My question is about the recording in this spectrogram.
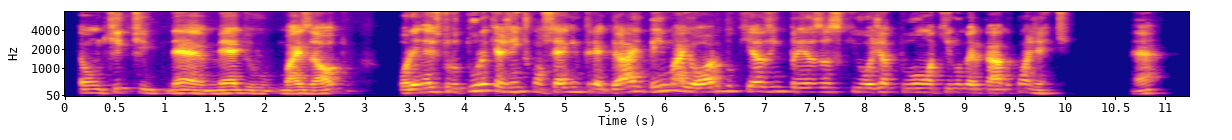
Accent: Londrina, Paraná, Brazil; now in Itapoá, Brazil; Eu morava em Londrina, sou natural de Londrina, e quando mudei para Itapoá

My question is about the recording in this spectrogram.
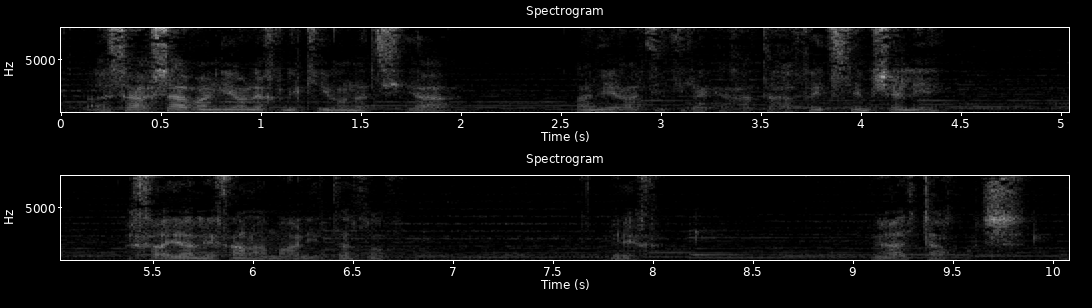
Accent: Paris, Île-de-France, France; also born or lived in Kfar Saba, Israel; now in Israel; גדלתי בצרפת, אה, בפריס

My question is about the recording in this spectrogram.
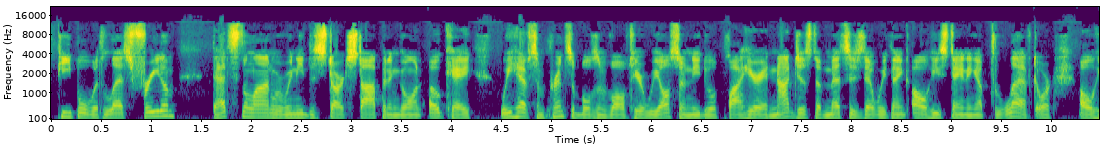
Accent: West Virginia, United States; also born or lived in Germany; I'm a hillbilly from West Virginia

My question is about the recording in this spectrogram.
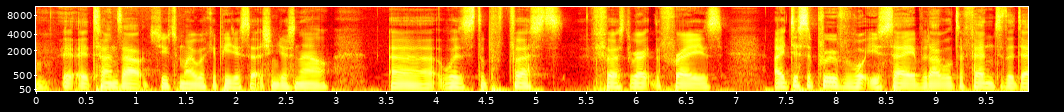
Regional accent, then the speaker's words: England, United Kingdom; the problem with being English

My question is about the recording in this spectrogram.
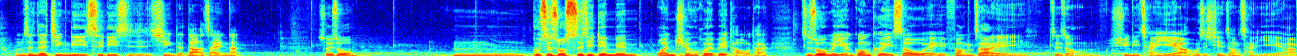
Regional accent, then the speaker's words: Taiwan; 我们台湾人

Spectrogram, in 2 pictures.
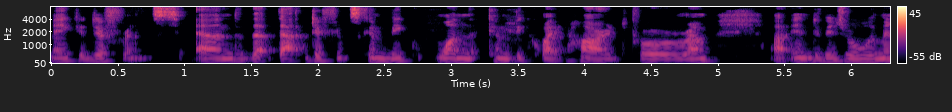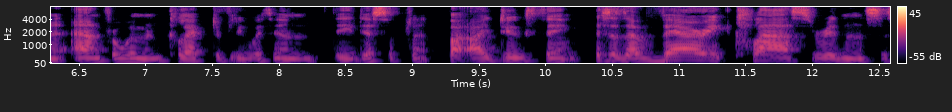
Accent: Canada; now in United Kingdom; I'm originally from Canada

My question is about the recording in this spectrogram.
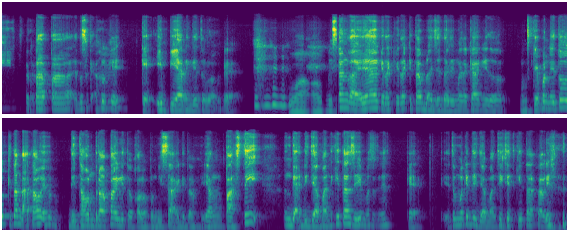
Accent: Kalimantan, Indonesia; moved away; Aku asal dari Kalimantan.

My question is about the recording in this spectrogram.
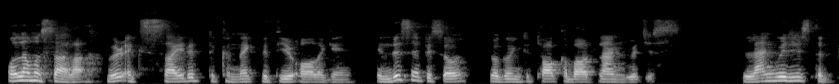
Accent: Tamil Nadu, India; first language Tamil; English is a second language; my native language is Tamil, which is the oldest surviving classical language

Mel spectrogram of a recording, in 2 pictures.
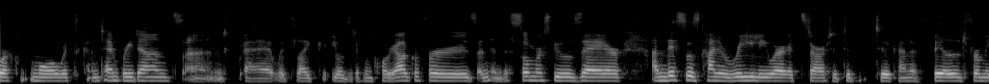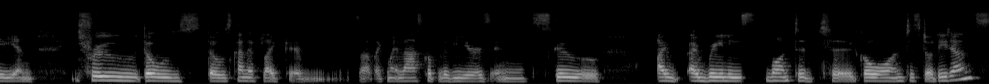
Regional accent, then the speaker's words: Cavan, Ulster, Ireland; I'm from Cavan, so, you know, we're close to the border.

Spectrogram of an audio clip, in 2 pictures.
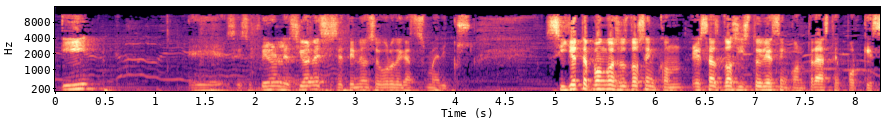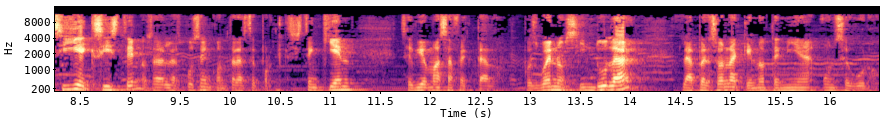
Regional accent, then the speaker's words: Mexico; nosotros como mexicanos

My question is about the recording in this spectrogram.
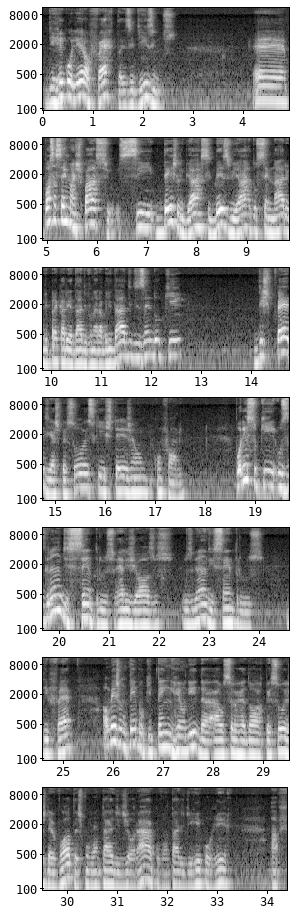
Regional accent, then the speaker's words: Northeast Region, Brazil; Sou pequeno, sou nordestino, uso barba, uso óculos, sou pardo e tenho cabelos encaracolados.

